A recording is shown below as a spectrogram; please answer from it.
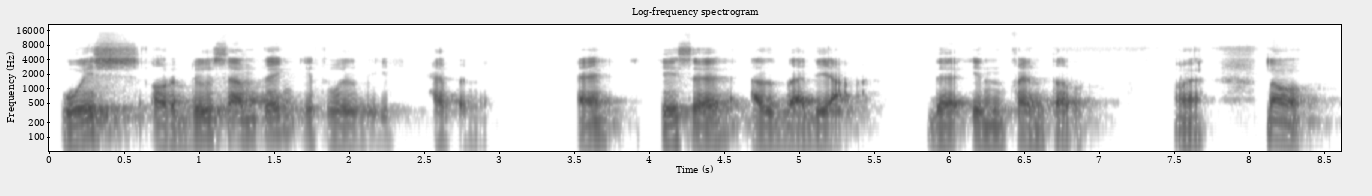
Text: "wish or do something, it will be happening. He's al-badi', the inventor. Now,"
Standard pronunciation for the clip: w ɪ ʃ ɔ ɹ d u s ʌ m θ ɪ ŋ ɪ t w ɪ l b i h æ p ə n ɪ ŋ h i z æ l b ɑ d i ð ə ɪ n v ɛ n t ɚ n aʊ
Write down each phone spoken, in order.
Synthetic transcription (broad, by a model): w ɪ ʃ ɔ ɹ d u s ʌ m t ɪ ŋ ɪ t w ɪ l b i h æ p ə n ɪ ŋ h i s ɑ l b ɑ d i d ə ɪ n f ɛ n t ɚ n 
